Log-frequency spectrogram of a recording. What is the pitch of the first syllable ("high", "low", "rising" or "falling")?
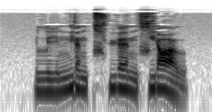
rising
